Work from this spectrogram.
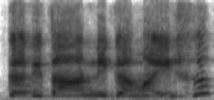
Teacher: స్పష్టంగా వినిపించాలి. పరదేవతయా గదితాన్నిగమైః గదితాన్నిగమై మై తర్వాత విసర్గ ఉంది విసర్గ ఉంది క ముందు వచ్చిన విసర్గ కాబట్టి ఉహ రావాలి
